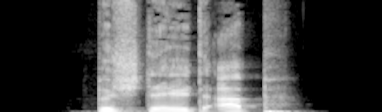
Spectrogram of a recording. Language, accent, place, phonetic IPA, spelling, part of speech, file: German, Germany, Berlin, [bəˌʃtɛlt ˈap], bestellt ab, verb, De-bestellt ab.ogg
- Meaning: inflection of abbestellen: 1. third-person singular present 2. second-person plural present 3. plural imperative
